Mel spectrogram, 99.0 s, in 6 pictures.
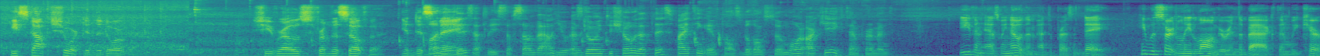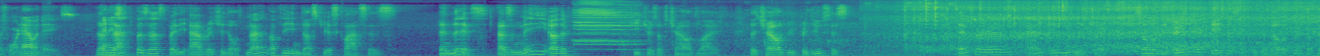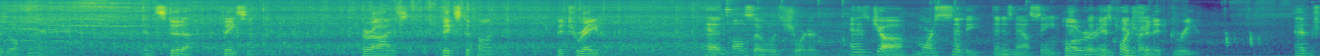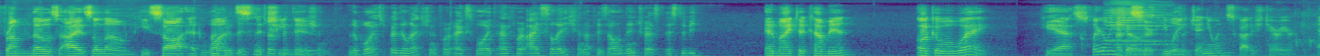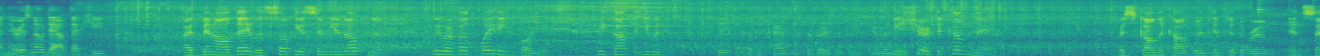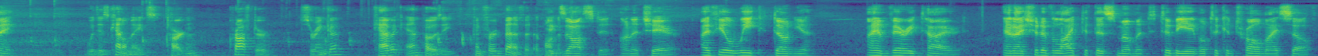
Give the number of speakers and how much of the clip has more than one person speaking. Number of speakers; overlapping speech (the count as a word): three, about 6%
